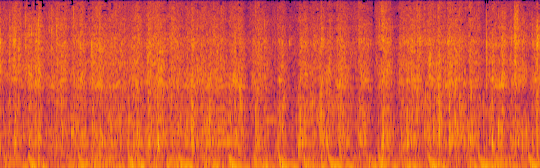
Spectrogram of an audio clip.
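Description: Ice rattling hard inside a stainless steel cocktail shaker as it is shaken, a fast, steady clatter of ice against metal.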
